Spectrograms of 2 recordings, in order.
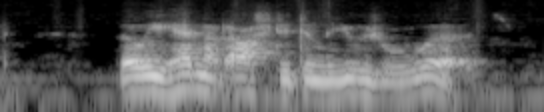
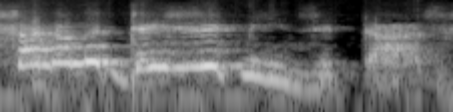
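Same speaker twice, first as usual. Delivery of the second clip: put-on whimpering creature recalling old days; Gollum voice; 3 dB louder, slower than usual. A narrator's reading. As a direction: cry out a half-lost memory, then sink. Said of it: "he said".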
